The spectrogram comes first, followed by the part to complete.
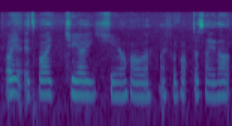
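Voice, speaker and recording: A woman's voice: mid-range voice, little pitch movement, fairly quick, background noise. A woman giving a casual, rambling video review of her favourite reads, filling her talk with "like" and "yeah". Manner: chatty, rambling, frequent "like" and "yeah". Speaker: manga reviewer.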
